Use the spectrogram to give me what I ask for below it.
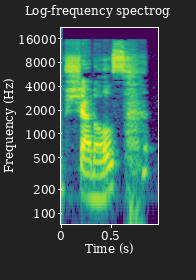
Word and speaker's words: shtetl: So like my family came from Shtetls. – Shtetl. It rhymes with like kettle.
